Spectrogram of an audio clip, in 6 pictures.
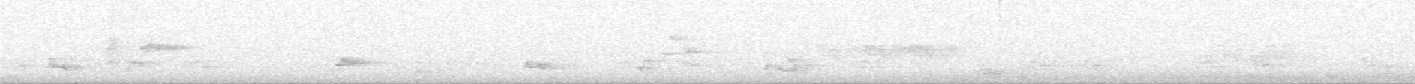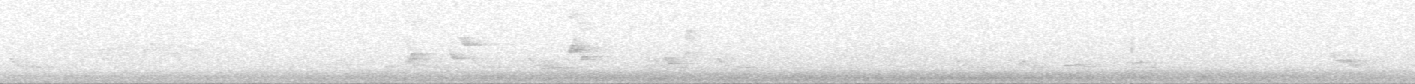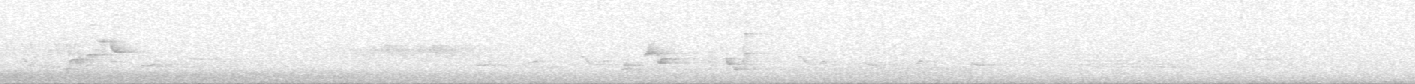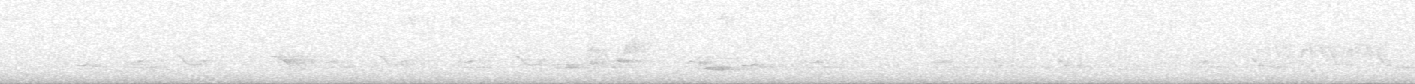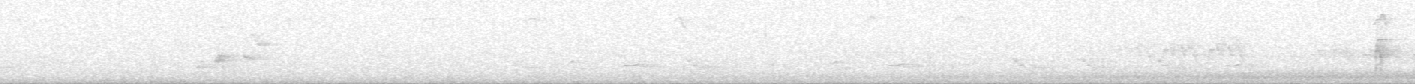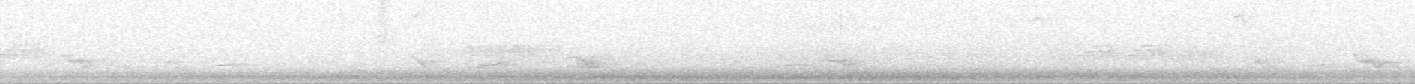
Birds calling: Gray Catbird (Dumetella carolinensis), Red-bellied Woodpecker (Melanerpes carolinus), Hairy Woodpecker (Dryobates villosus), unidentified bird

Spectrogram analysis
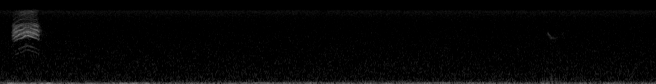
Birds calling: Hawaii Amakihi (Chlorodrepanis virens), Eurasian Skylark (Alauda arvensis)

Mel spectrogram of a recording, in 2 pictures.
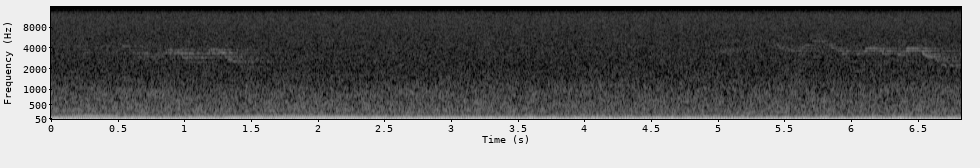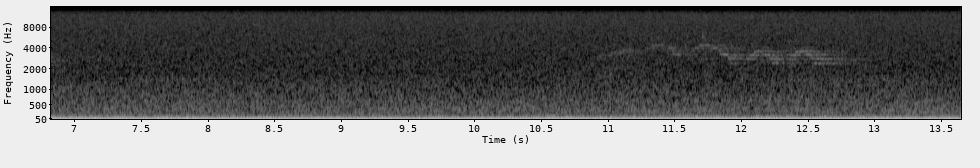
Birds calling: Veery (Catharus fuscescens)

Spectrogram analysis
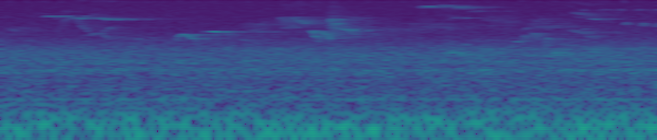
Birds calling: Gray Catbird (Dumetella carolinensis), American Crow (Corvus brachyrhynchos), Red-winged Blackbird (Agelaius phoeniceus)

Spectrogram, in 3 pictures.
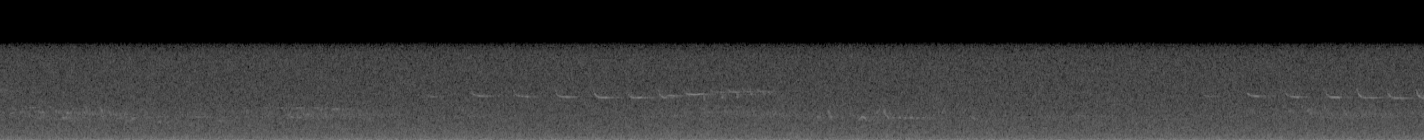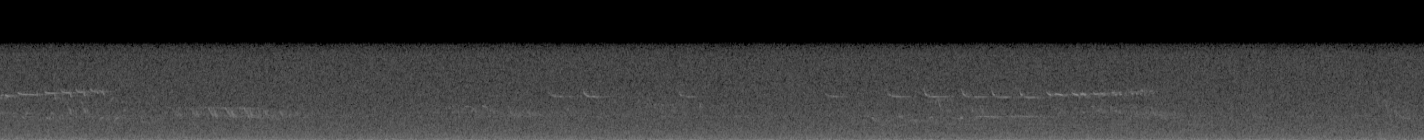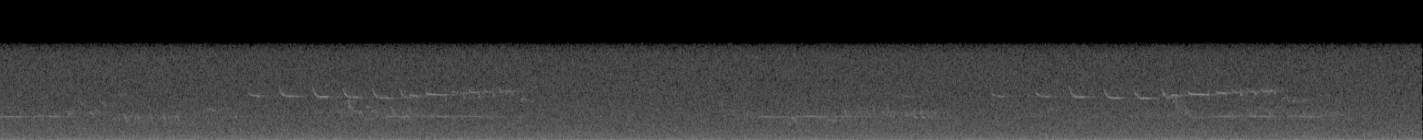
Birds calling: Golden-crowned Kinglet (Regulus satrapa), Yellow-rumped Warbler (Setophaga coronata), Mountain Chickadee (Poecile gambeli), Red-breasted Nuthatch (Sitta canadensis)

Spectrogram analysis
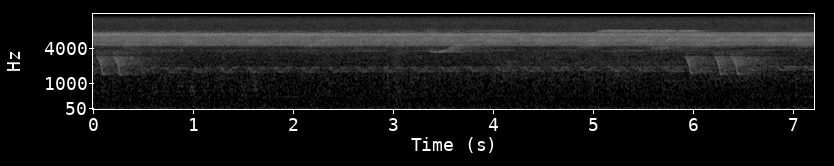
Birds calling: Black-fronted Nunbird (Monasa nigrifrons), Buff-breasted Wren (Cantorchilus leucotis), Forest Elaenia (Myiopagis gaimardii)

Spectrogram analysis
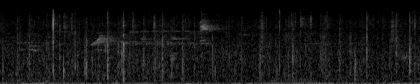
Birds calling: Apapane (Himatione sanguinea), Hawaii Amakihi (Chlorodrepanis virens)

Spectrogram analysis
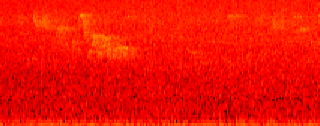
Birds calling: House Wren (Troglodytes aedon)

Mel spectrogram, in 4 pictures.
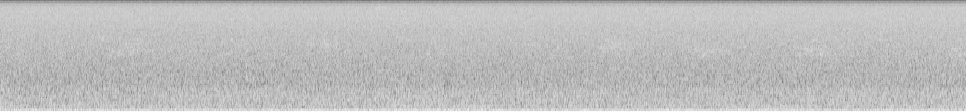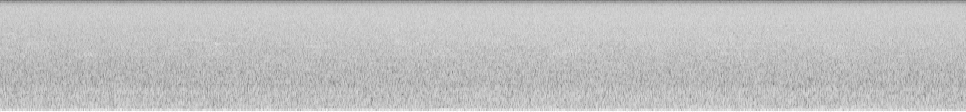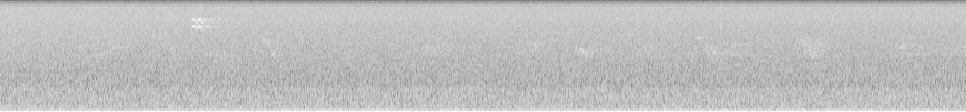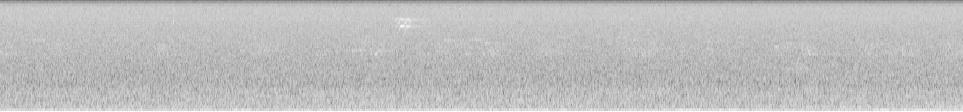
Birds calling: Northern Cardinal (Cardinalis cardinalis)

